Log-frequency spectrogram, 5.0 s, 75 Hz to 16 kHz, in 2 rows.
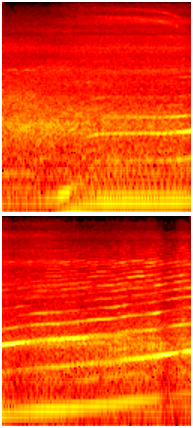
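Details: Dodge Hellcat supercharged V8 after installing a Legmaker (LMI) intake, on road: clear whistle climbing steadily in pitch with engine speed as the car pulls; normal, louder supercharger whine.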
